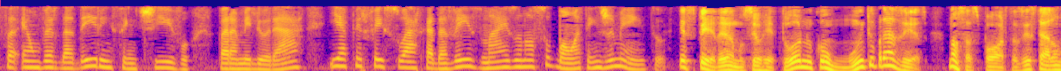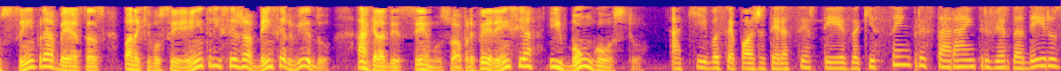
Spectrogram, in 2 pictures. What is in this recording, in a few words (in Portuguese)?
CLIENTE BANCáRIO DUAS VOZES; Profissionais; fem; Telemensagens 2017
